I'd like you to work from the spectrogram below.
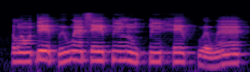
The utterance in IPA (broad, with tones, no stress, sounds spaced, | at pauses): l ɔ̃˧ ɗ e˦˨ p ɨ˦ w ɛ̃˦ s eː˦ p ĩ˦ l ũ˧ k͡p ĩ˧ h eː˧ kʷ ɛ˨ w ɛ̃˦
